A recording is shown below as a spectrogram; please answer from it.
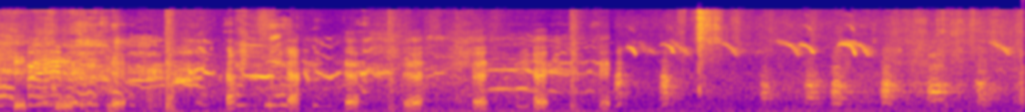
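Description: A rooster clucks in short bursts amid busy background noise and some talking, with sharper chirps from smaller birds near the end.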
